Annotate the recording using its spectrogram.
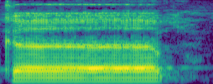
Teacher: کاف کھڑا زبر کا، کھڑا زبر کو ایک الف کی مقدار میں کھینچ کے پڑھنا ہے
